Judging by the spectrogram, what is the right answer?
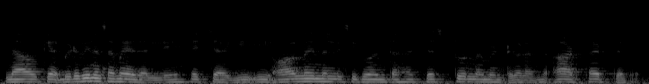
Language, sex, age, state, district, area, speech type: Kannada, male, 18-30, Karnataka, Shimoga, rural, spontaneous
